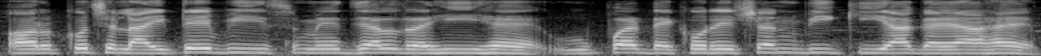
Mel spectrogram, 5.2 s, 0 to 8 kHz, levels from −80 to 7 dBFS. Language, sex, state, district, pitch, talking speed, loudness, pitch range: Hindi, female, Haryana, Jhajjar, 195 Hz, 160 wpm, -13 LUFS, 185-205 Hz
